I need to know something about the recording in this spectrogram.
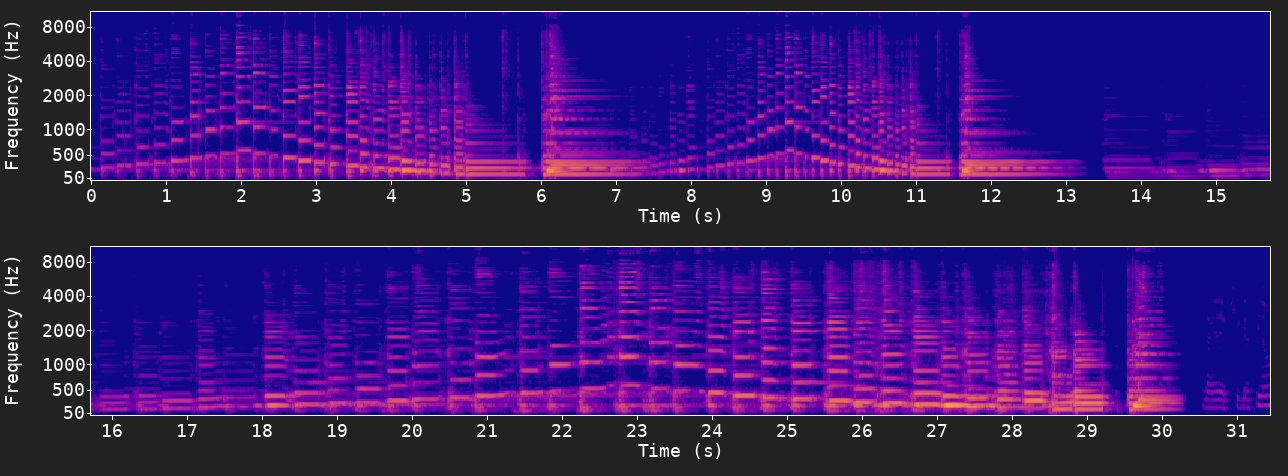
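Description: Nylon-string flamenco guitar playing fast picado scale runs: single plucked notes climbing and then falling in pitch, repeated several times. Strummed chords close the runs about six and twelve seconds in and at the end, with a slower, quieter stretch of notes in between.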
